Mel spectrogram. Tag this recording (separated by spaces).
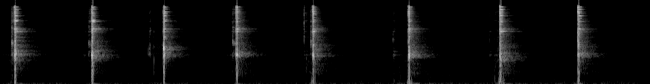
lighter closed lid zippo metal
